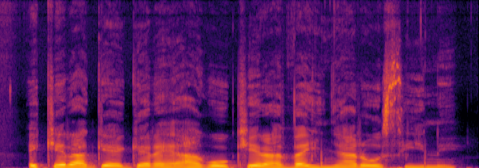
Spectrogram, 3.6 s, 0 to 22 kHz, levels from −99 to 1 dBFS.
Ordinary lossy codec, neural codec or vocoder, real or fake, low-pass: none; none; real; none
